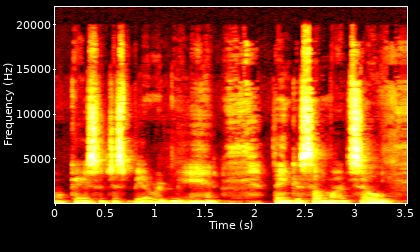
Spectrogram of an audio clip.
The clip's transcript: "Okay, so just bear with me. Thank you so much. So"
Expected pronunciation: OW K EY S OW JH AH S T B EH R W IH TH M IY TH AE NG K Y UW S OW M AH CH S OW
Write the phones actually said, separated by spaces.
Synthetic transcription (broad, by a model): OW K EY S OW JH AH S B EH R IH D M IY TH AE NG K Y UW S OW M AH CH S OW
